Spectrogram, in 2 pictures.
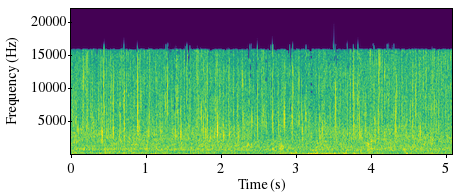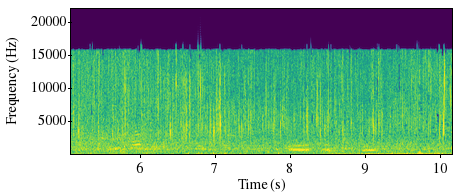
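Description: Outdoor ambience: a steady crackling hiss of many small ticks, with faint distant voices now and then.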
